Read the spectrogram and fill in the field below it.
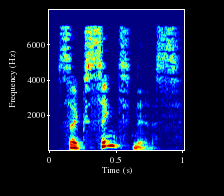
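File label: "succinctness", British English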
